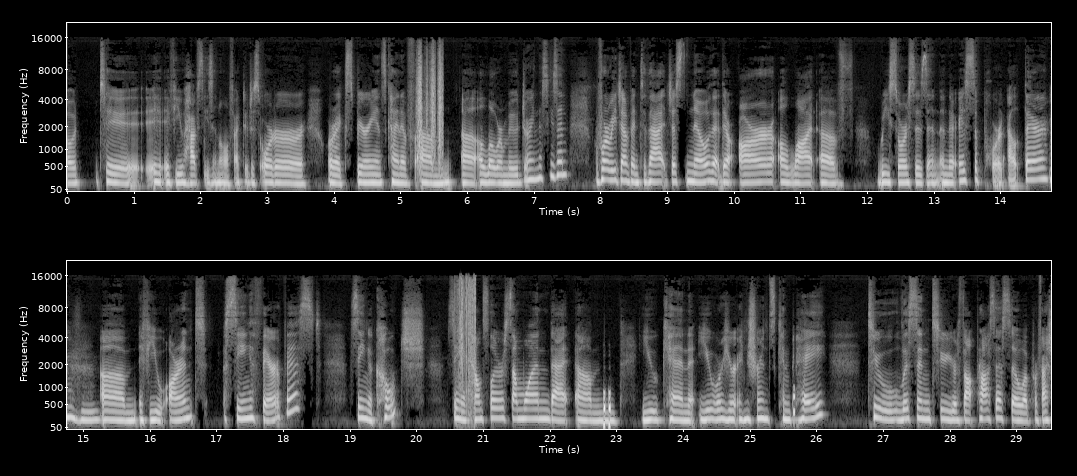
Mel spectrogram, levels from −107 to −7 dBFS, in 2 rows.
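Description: A speech recording with two kinds of fault. Scratchy, rustling bursts about as loud as the speech appear from 5.22 to 5.64 s, between "or experience kind of" and "a a lower mood", and again from 20.56 to 20.88 s. This is cable scratch noise, likely from a worn cable or connector whose contact resistance jumped as it moved. Stutters follow. After "someone that", a 78 ms slice plays twice more (22.79–22.95 s) before "you can you or". After "insurance can", a 52 ms slice repeats once at 25.64 s. These are repeated frames, where the decoder replays the same compressed audio, adding about 0.16 s and 0.05 s.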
